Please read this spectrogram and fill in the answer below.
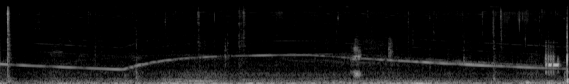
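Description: Police car siren on a slow wail: the pitch falls, climbs back up, then slides down again over a few seconds. It is heard from inside the cruiser's cab, with engine and road rumble underneath.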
